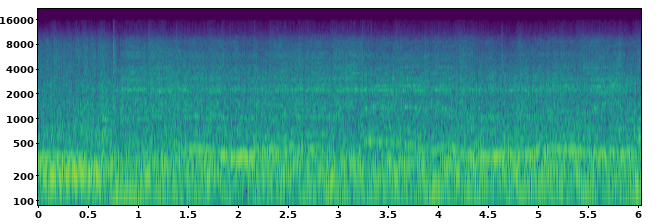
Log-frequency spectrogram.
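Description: Rock band playing live through amplifiers: electric guitar, bass guitar and a drum kit, loud and steady.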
